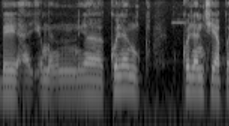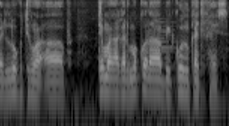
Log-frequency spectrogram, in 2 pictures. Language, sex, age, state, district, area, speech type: Kashmiri, male, 18-30, Jammu and Kashmir, Srinagar, urban, spontaneous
